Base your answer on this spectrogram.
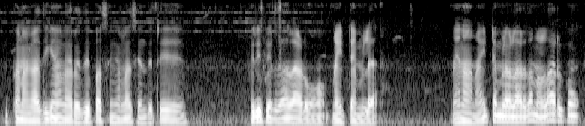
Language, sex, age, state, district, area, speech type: Tamil, male, 18-30, Tamil Nadu, Kallakurichi, urban, spontaneous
